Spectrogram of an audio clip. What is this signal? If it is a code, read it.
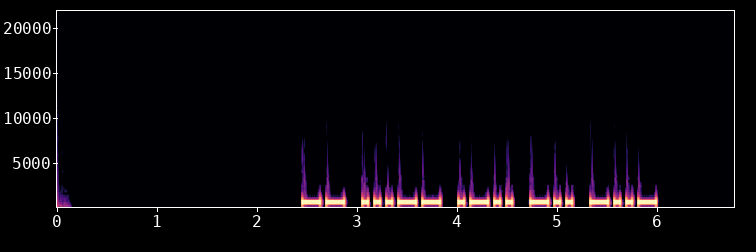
Morse code, heard as a keyed tone, about 20 wpm, 700 Hz. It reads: M3LDX
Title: DXCC-100 Call Signs - 5 Characters - Repeated 2x - 20wpm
